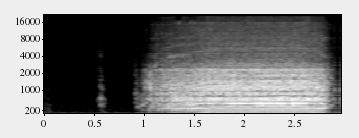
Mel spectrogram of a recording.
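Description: After a quiet moment with a soft tap, a sewing machine chain piecing a stack of quilt pieces starts up and runs in a steady, fast whirring stitch at close range until it stops.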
